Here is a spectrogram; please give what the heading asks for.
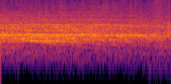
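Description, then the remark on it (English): An audience applauds in a dense, steady wash of clapping with a faint murmur of cheering, holding at an even, fairly loud level for just under two seconds. “Round of applause if smoking weed causes you way more anxiety.”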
